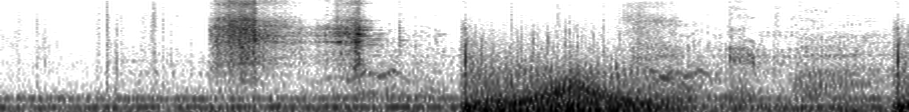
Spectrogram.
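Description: A magic spell crackles and shimmers.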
